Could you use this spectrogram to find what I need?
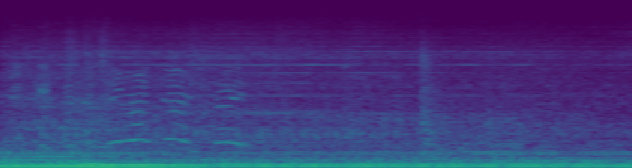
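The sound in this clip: A racing motorboat engine runs at full throttle, giving a loud, steady, deep rumble that fills the whole clip with a slightly wavering pitch.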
